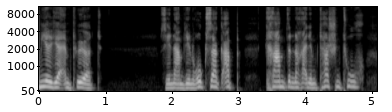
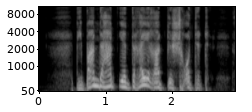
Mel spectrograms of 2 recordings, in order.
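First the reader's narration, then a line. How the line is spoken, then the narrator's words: Whispering. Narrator (German): flüsterte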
